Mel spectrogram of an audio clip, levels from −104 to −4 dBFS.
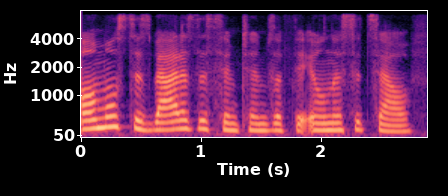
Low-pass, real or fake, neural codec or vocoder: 7.2 kHz; real; none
